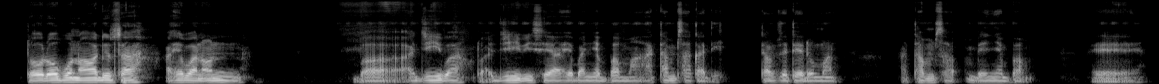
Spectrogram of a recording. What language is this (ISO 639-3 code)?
fui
